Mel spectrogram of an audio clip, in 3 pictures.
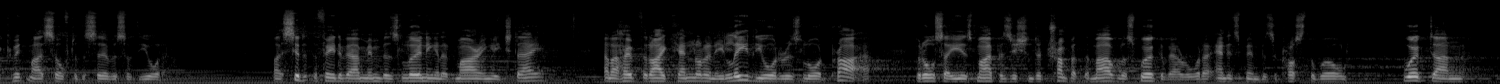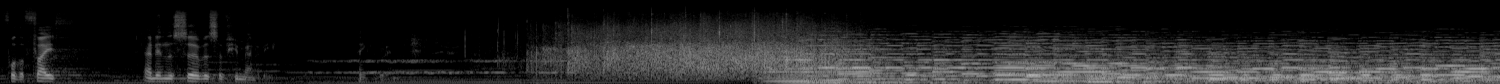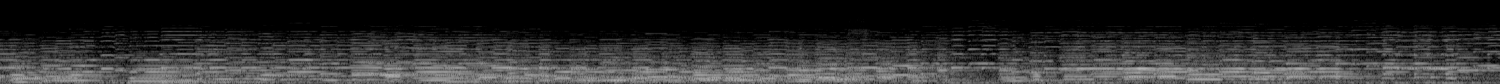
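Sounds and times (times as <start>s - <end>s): organ music: 0.0s - 17.6s, 18.6s - 45.0s
applause: 20.0s - 23.9s.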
